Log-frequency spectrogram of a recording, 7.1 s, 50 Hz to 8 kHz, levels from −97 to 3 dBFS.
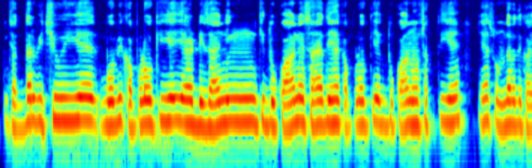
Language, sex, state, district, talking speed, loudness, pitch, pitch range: Hindi, male, Bihar, Sitamarhi, 230 wpm, -16 LUFS, 195 Hz, 185-205 Hz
